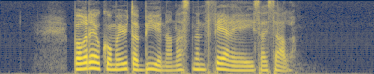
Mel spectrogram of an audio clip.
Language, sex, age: Norwegian, female, 25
